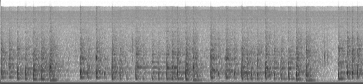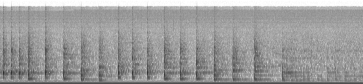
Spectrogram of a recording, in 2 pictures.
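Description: Drum and bugle corps playing: a line of brass bugles in sustained chords over a drum line's rapid snare strokes. The drum strokes stop just before the end while the horns hold on.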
